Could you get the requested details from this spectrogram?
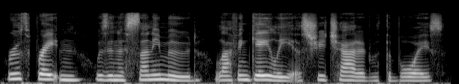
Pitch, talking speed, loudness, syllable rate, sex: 195 Hz, 195 wpm, -17 LUFS, 4.8 syllables/s, female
